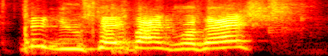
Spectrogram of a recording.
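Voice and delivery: incredulous mock accusation; a hint of a scandalised critic; mock accuser. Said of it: "And even you're like".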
